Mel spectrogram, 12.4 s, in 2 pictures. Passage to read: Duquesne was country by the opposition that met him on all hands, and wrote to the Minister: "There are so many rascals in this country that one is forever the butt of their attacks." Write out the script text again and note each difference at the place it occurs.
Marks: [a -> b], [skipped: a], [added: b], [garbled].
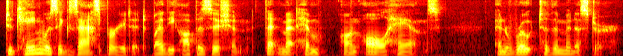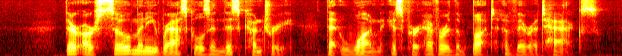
Duquesne was [country -> exasperated] by the opposition that met him on all hands, and wrote to the Minister: "There are so many rascals in this country that one is forever the butt of their attacks."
